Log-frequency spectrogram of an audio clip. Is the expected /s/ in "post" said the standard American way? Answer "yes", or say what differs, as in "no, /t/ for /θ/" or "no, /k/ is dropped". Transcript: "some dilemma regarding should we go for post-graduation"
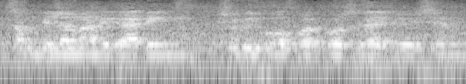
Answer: no, /s/ is dropped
